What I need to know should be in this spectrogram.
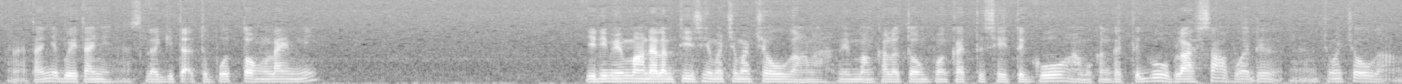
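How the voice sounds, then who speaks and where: A man with a Malaysian Malay accent, a preacher talking casually on a live stream, soft-spoken and earnest, often saying "ha" and "Masya Allah". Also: mid-range voice, little pitch movement, quick pace, a little hiss or hum. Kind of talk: casual live-stream talk answering viewers.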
